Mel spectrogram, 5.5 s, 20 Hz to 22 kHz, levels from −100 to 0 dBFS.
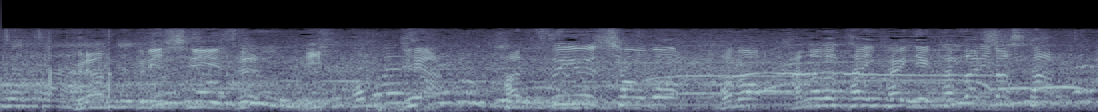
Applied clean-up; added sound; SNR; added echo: none; Wind instrument, woodwind instrument; 19 dB; none.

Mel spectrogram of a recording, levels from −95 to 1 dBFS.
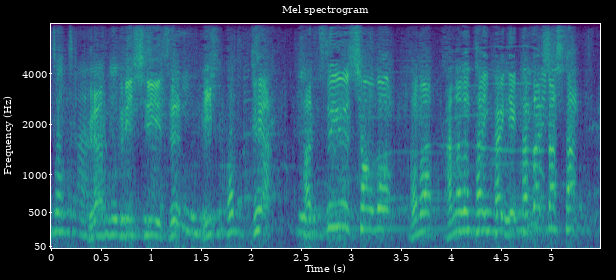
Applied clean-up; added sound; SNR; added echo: neural separator model SepFormer DNS4.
